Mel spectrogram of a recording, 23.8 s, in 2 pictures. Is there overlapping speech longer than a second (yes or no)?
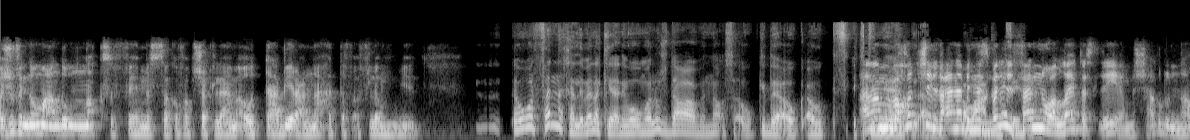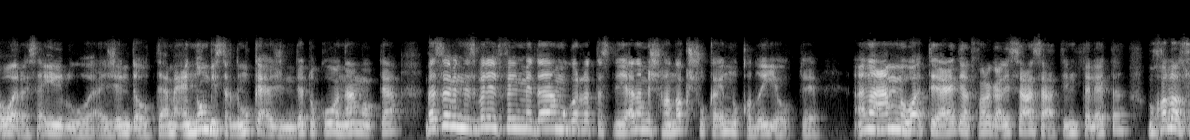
yes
